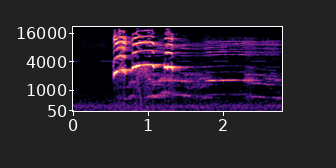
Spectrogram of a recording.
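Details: Orange-headed thrush, 'gamblingan' lure phrase: a sharp rising whistle into a ringing held note and a clipped accent, followed by a fading lower sustained tone.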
